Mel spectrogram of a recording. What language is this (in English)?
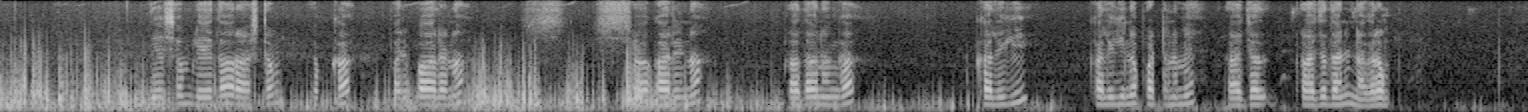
Telugu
